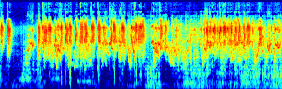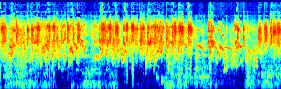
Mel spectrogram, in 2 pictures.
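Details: Budgies chirping together: an unbroken dense wall of rapid buzzy warbling and squeaky chirps lasting over ten seconds, with only short dips in loudness.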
